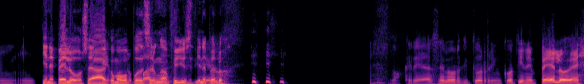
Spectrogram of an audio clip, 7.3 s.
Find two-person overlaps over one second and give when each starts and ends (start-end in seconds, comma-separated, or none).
0.8-2.8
